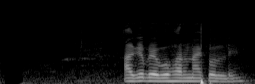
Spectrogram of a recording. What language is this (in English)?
Bangla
